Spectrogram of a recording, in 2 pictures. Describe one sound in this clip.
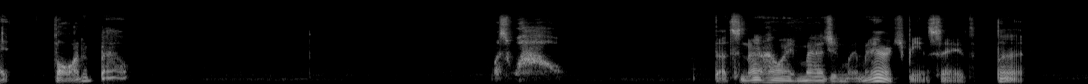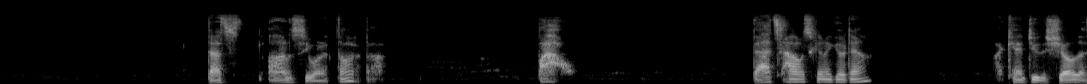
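A middle-aged man speaks close to a microphone in short, animated bursts with long pauses.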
